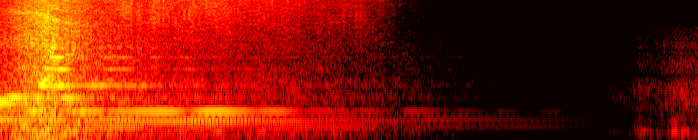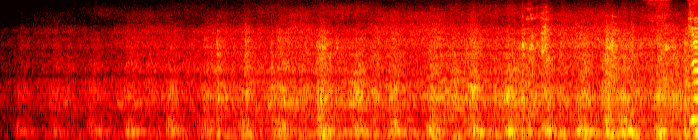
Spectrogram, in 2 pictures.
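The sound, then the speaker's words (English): A sustained horn-like tone fades out, then after a short silence a train starts rolling along the tracks, its rhythmic clacking and rumble building steadily louder. “Stop! Stop the train!”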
